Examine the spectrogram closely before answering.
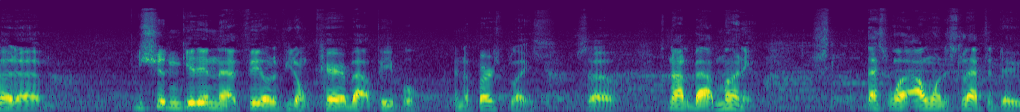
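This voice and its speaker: A fairly high-pitched man with a Southern US accent, lively intonation, a fairly quick pace, long and frequent pauses, and noticeable background noise. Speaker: social media personality. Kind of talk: casual monologue. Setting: livestream. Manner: halting.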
